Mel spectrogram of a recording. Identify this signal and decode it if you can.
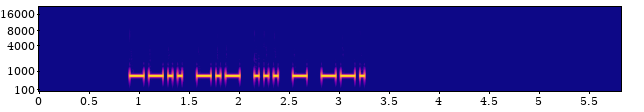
Morse code, heard as a keyed tone, about 25 wpm, 690 Hz. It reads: ZKSTG
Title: Code Groups - 5 Letters - 25wpm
